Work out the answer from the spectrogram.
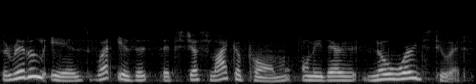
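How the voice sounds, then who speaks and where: A woman's voice: mid-range voice, lively intonation, normal speed, slightly rough. A woman playing a charming, coy young actress in a scripted 1930s radio advertising skit. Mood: coy, sweet. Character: charming young bit-part actress with a riddle. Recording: muffled, narrow 1930s radio broadcast.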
